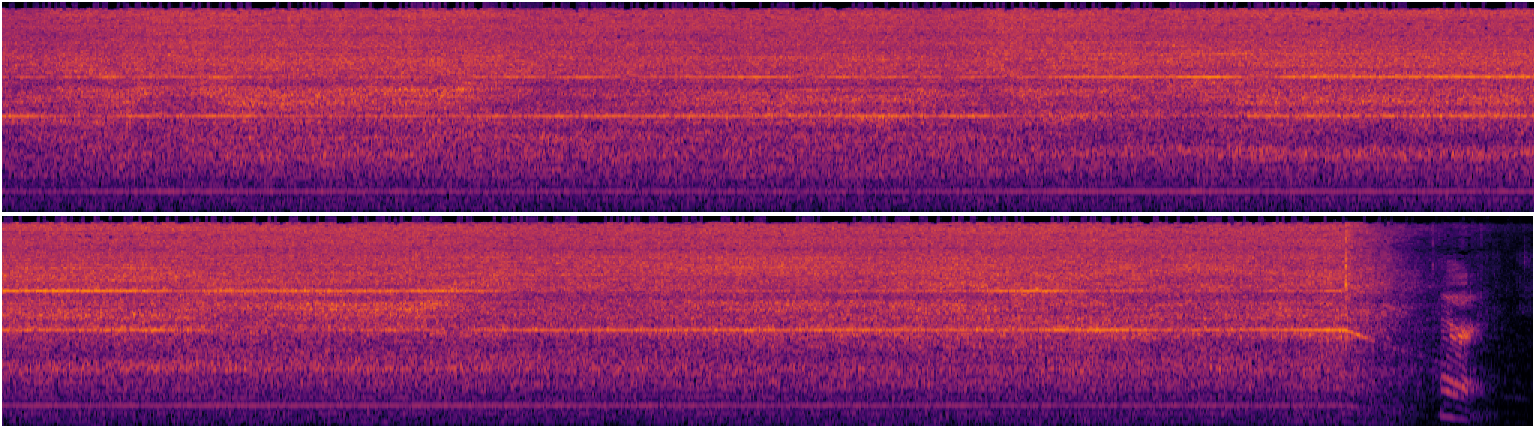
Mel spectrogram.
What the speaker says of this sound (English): when you use a blow dryer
